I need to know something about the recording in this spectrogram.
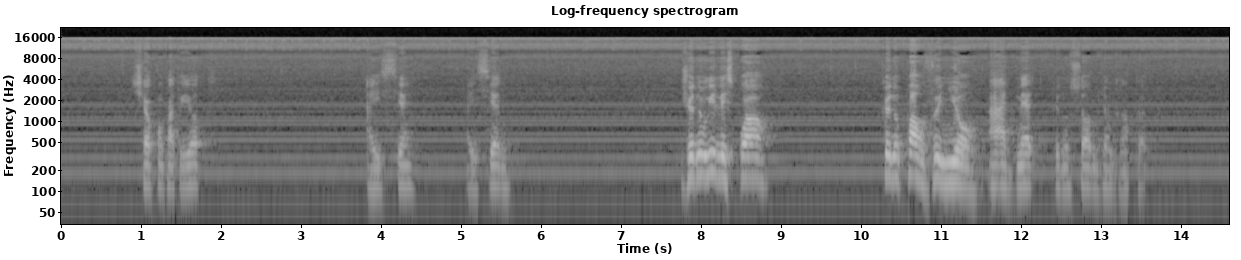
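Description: A man speaks calmly and formally into a microphone, with long pauses.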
